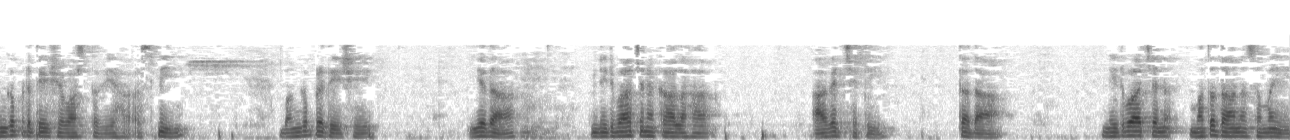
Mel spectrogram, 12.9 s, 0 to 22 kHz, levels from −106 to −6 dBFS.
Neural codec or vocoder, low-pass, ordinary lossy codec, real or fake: codec, 16 kHz, 16 kbps, FreqCodec, smaller model; 7.2 kHz; MP3, 24 kbps; fake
